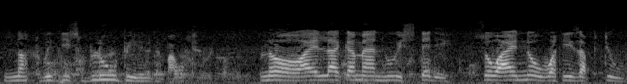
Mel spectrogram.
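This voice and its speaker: A woman's voice: mid-range voice, fairly even intonation, moderate pace, a bit bright, slight background noise, close to an everyday voice. An actress playing a nosy, opinionated village shopkeeper woman, chatty and blunt with sly insinuation, in old radio drama. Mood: disapproving. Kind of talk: 1940s radio drama acting. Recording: dull old radio recording.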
